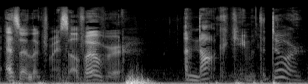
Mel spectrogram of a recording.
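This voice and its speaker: A woman's voice: mid-range voice, wildly swooping pitch, moderate pace, pushed and bright, breathy edge, in a whisper. A woman reading a fan fiction story aloud as narrator, in a dramatized way. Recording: noisy amateur home recording.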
